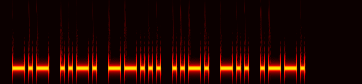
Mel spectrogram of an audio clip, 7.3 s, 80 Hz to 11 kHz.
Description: Morse code, heard as a keyed tone, about 15 wpm, 700 Hz. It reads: KF7FDP
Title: USA Call Signs - 6 Characters - Repeated 3x - 15wpm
